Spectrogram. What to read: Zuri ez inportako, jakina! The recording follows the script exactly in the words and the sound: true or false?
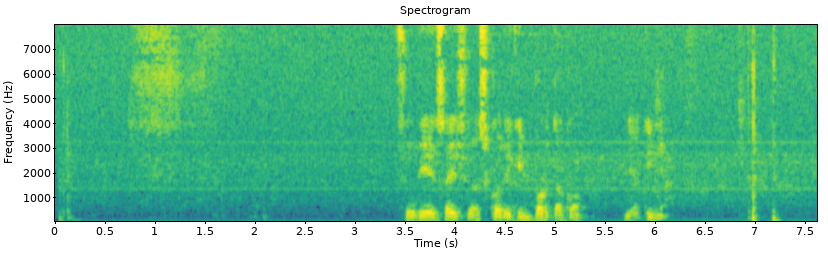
false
